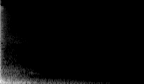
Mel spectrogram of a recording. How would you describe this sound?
MTLP KICK 003
Several real kick hits layered and processed. Includes ambient samples captured in a 2400sqft studio. Example 3 of 3
bass, drum, kick, processed, real, sample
